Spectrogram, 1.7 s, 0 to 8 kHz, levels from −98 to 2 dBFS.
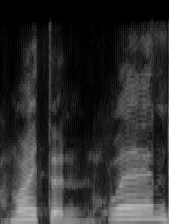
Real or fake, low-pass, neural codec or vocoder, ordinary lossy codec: fake; 7.2 kHz; codec, 16 kHz, 4 kbps, X-Codec, HuBERT features, trained on LibriSpeech; none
